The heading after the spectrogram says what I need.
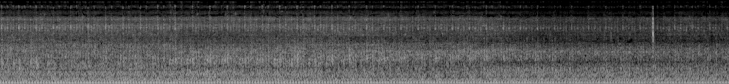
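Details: Touring vehicle after no-start, jump-started with solid-state jump starter, starter motor needs fixing: even steady idle, low rumble, no misses or stumbles; engine running fine at tickover.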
